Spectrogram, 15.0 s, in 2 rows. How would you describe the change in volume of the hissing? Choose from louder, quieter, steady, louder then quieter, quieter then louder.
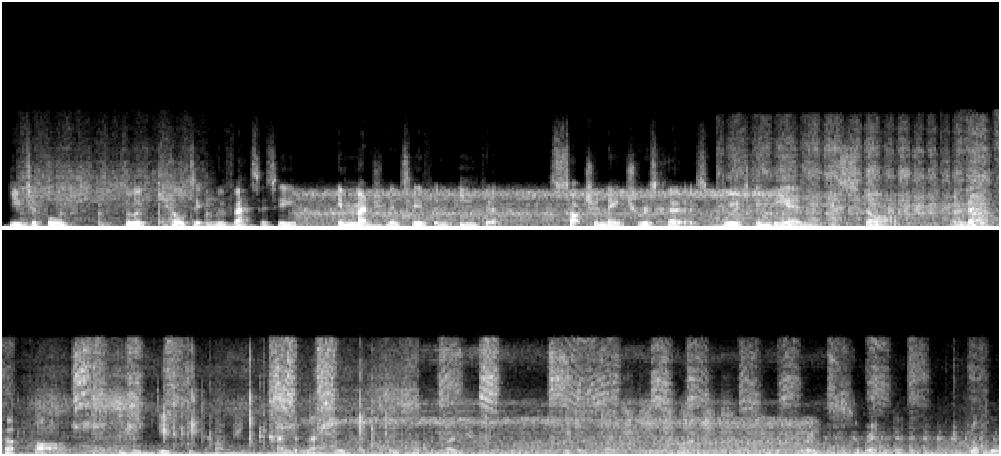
quieter.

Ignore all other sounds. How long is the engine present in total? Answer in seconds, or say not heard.
9 s.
